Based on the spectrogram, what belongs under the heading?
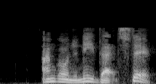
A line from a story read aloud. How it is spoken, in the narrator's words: Baxter said, curtly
